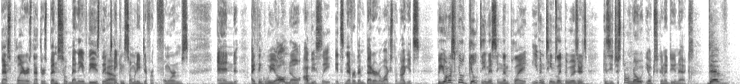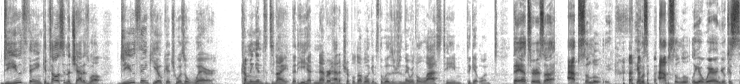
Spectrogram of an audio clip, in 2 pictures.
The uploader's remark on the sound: LIVE from the DNVR bar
